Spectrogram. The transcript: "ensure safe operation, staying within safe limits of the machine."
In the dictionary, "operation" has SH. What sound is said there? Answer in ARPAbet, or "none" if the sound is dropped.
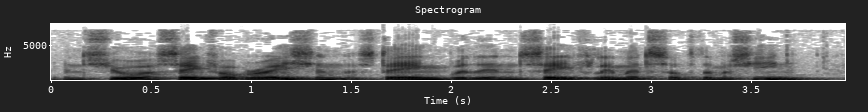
SH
